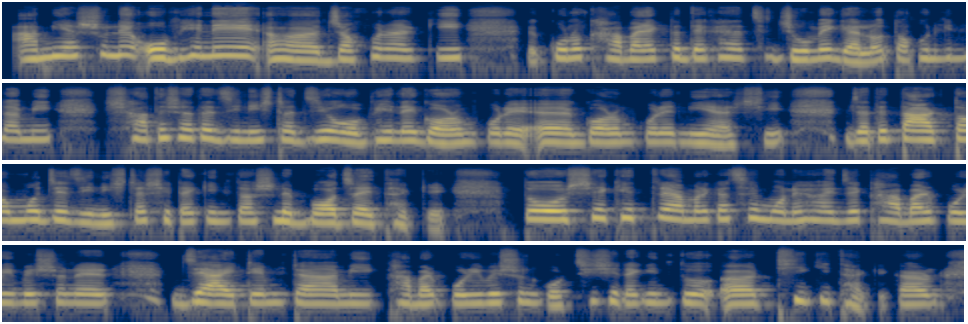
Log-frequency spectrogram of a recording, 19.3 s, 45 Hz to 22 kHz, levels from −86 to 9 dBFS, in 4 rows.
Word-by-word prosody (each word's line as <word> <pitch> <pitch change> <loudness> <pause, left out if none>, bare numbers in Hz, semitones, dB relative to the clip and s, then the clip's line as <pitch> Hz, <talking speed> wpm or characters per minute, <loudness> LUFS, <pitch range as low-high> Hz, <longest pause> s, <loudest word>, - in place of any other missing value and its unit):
আমি 250 +4 +2
আসলে 300 +1 -1 0.2
ওভেনে 285 +4 +4 0.3
আ - - +2 0.3
যখন 225 +4 -1
আরকি, 240 +1 -7 0.6
কোনো 250 +1 +4
খাবার 225 -1 0
একটা 240 +3 -1
দেখা 245 +2 -1
যাচ্ছে 250 +2 -7
জমে 225 +2 +3
গেলো, 185 0 +2
তখন 220 +3 -4
কিন্তু 250 0 -5
আমি 240 0 -3 0.4
সাথে, 250 0 -1
সাথে 265 -1 +3
জিনিসটা 230 +1 -2
যেয়ে 240 0 +2
ওভেনে 225 +3 -1
গরম 185 0 +2
করে, 195 -1 0
অ্যা 200 - +5 0.2
গরম 195 0 +2
করে 200 0 0
নিয়ে 185 -1 +1
আসি। 170 +3 -10 0.4
যাতে 220 +2 +2
তারতম্য 245 +1 +4
যে - - +5
জিনিসটা, 195 +3 -2
সেটা 225 -3 -2
কিন্তু 225 0 -5
আসলে 230 +1 +2
বজায় 200 -1 +3
থাকে। 155 -7 -8 0.4
তো 265 - +5 0.3
সেক্ষেত্রে 295 +1 -1
আমার 255 0 0
কাছে 270 +2 -2
মনে 240 0 -1
হয় 245 -1 -2
যে 245 - +2
খাবার 225 -1 +2
পরিবেশনের 220 -1 0 0.4
যে 240 - +4
আইটেমটা 215 +2 -1
আমি 205 +1 -3 0.2
খাবার 200 -2 -1
পরিবেশন 220 +3 0
করছি, 175 +6 -6
সেটা 230 -4 -1
কিন্তু 220 +1 -6 0.2
আ - - +4 0.2
ঠিকই 255 -1 -2
থাকে। 180 - -8
কারণ 195 0 0
225 Hz, 180 wpm, -23 LUFS, 205-245 Hz, 0.6 s, অ্যা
